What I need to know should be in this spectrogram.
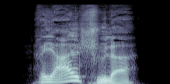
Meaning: Realschule student
- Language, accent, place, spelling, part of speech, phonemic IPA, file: German, Germany, Berlin, Realschüler, noun, /ʁeˈaːlˌʃyːlɐ/, De-Realschüler.ogg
